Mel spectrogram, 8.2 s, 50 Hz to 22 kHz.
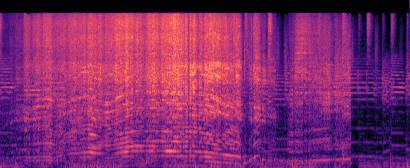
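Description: Rover V8 of the 1985 TWR Rover Vitesse SD1 touring car driven hard with wheelspin: its engine note climbs and then falls away over about four seconds, with tyre noise over it. A steadier engine note follows briefly before background music takes over near the end.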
